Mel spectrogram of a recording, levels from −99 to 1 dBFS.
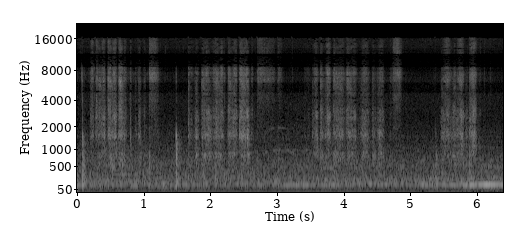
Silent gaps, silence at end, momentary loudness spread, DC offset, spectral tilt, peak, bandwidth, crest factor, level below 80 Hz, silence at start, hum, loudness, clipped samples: none; 0 s; 8 LU; under 0.1%; -3 dB/octave; -26 dBFS; 16.5 kHz; 24 dB; -78 dBFS; 0 s; none; -50 LUFS; under 0.1%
